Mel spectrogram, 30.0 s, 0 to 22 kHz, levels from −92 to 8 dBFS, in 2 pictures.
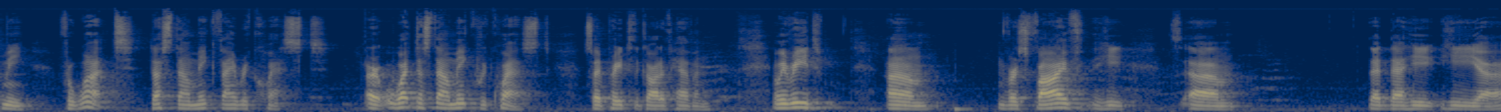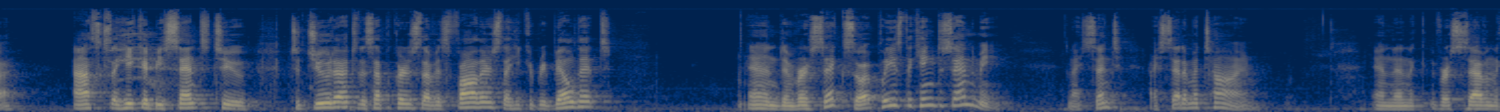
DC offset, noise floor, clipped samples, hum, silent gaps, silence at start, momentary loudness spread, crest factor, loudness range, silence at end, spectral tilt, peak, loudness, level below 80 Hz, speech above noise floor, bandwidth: under 0.1%; -67 dBFS; under 0.1%; none; none; 0 s; 17 LU; 22 dB; 6 LU; 0 s; -4 dB/octave; -12 dBFS; -31 LUFS; -72 dBFS; 36 dB; 16 kHz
